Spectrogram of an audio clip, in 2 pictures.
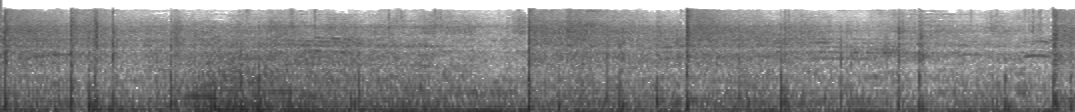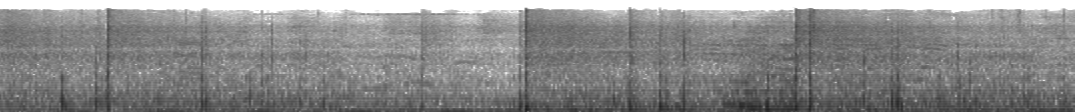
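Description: Aerial fireworks display overhead: an irregular run of sharp bangs and crackling reports throughout, over a constant low rumble.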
